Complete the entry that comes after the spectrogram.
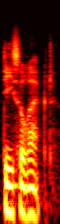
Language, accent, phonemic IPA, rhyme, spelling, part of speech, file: English, US, /ˌdiːsəˈlɛkt/, -ɛkt, deselect, verb, En-us-deselect.ogg
- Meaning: 1. To not select; to rule out of selection 2. To reject (an incumbent) as a party's candidate for a forthcoming election 3. To remove from an existing selection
